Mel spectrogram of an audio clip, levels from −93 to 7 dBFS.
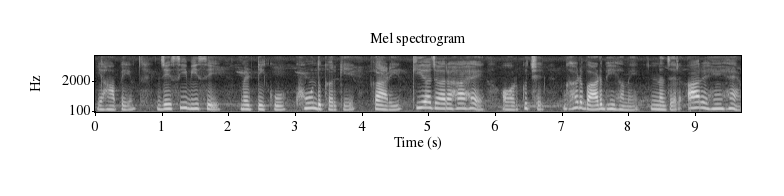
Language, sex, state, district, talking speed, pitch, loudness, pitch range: Hindi, female, Bihar, West Champaran, 140 wpm, 230 Hz, -18 LUFS, 205-260 Hz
